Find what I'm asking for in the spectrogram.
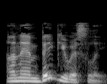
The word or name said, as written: unambiguously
